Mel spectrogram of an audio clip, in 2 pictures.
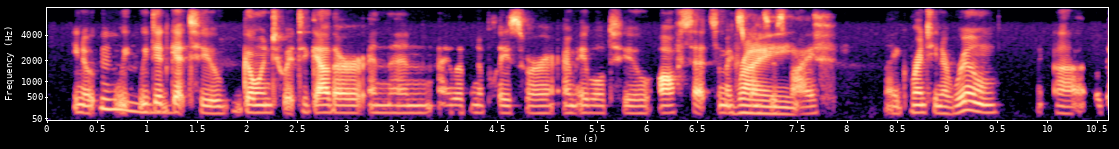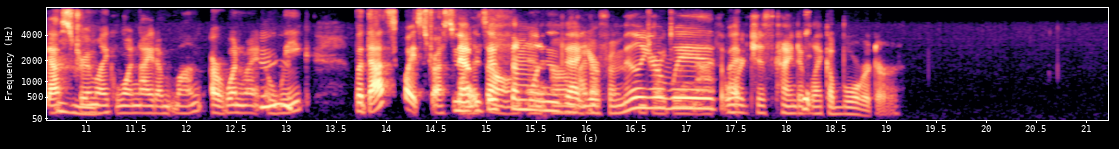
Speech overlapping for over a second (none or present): present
